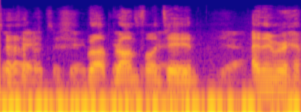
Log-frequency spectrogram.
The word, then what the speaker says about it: Braamfontein: I know I have trouble pronouncing some of the Dutch names here. It's okay. Braamfontein.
